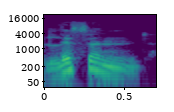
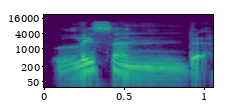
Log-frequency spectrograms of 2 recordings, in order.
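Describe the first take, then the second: First: The final d sound is said lightly and naturally. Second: The final d sound is drawn out and exaggerated. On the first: "Si yo estuviese hablando de forma natural" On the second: "Por supuesto que estoy exagerando"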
